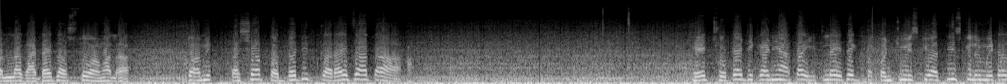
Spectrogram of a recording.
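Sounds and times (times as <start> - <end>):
man talking: 0.0 - 4.2, 6.9 - 10.0
motorcycle engine and wind: 0.0 - 10.0.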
